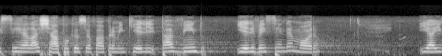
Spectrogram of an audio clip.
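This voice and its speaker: Woman telling her vision at church, keeps saying "he said like this", muffled lo-fi mic, big hall echo. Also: fairly high pitch. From Brazil. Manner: storytelling, retelling dialogue with repeated "he said like this". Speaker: church member giving testimony. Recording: dull lo-fi sound in a reverberant church hall.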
